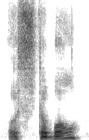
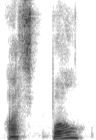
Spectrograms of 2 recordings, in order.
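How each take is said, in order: First: Ustbal as "OOS-tuh-bul", rising in question; tentative pronunciation. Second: Ustbal as "AHST-bawl", rising in question; tentative pronunciation. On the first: Streamer guessing at an odd name, Ustbal as questioning "OOS-tuh-bul". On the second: Streamer guessing at an odd name, Ustbal as questioning "ahst-bawl". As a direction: try Ustbal in two syllables, "ahst-bawl?". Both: Real, not acted. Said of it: "How am I supposed to pronounce that".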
